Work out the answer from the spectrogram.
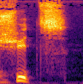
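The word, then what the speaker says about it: Schütz: ¿Queréis que os haga la pronunciación ya fetén, auténtica, la irreversible? – A estas horas de la tarde. – Schutz. – O sea, hay que ver cómo lo produce. – S-C-H-U con umlaut, que es lo que llamáis vosotros diéresis.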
